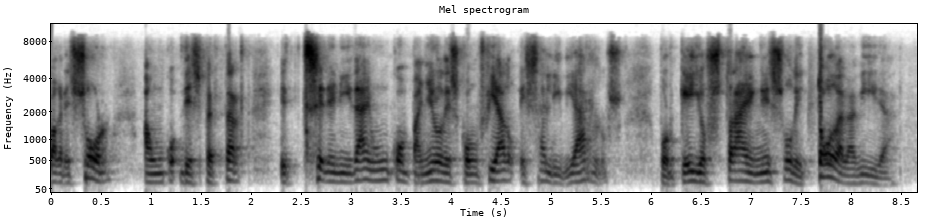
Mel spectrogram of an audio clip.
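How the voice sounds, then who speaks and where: A woman talks at a fairly slow pace in a very deep, low pitch. Her pitch variation is ordinary. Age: 80s+. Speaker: psychologist lecturer. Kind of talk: lecture.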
